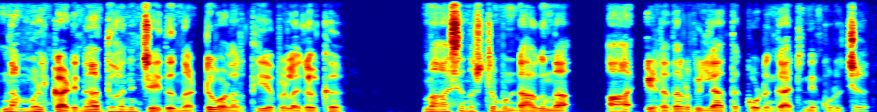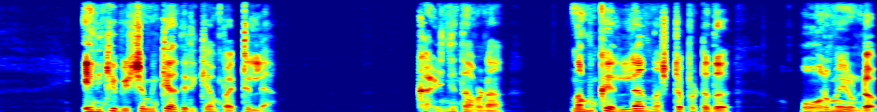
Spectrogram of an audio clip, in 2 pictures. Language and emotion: Malayalam, fearful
